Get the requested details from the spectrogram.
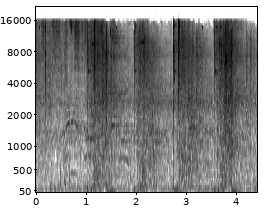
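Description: Rifle shots ring out one at a time, echoing off hard walls.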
